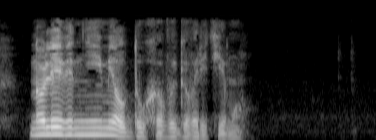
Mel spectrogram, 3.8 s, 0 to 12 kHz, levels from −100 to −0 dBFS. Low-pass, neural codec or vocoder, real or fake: 7.2 kHz; none; real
